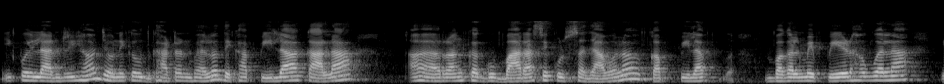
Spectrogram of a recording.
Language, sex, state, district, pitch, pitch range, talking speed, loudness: Bhojpuri, female, Uttar Pradesh, Varanasi, 170 Hz, 160-190 Hz, 185 wpm, -22 LUFS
